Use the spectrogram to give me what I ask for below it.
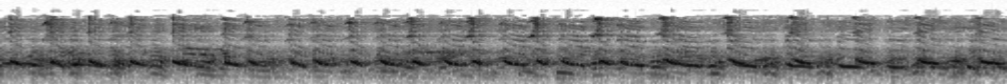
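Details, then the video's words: Morning chorus of red coppery titi monkeys, whose many sounds keep the group together. Rhythmic, rising, whooped notes repeat about twice per second in a steady pulsing series, overlaid by softer chattering from other group members. "Red Titi Monkey Call Singing"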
